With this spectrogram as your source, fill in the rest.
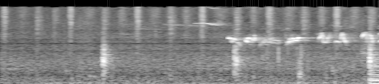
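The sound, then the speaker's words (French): Birdsong chirps in short, bright trills, picking up in the second half with a quick run of high warbling notes over faint outdoor background noise. No one speaks. “des fois le, chant peut aider, mais comme euh, le champ lexical d'un oiseau est très diversifié, euh, c'est pas facile euh, parfois.”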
